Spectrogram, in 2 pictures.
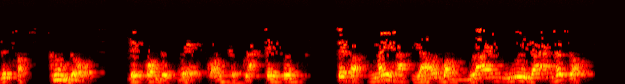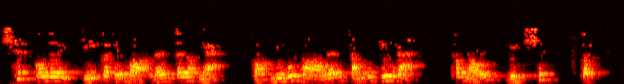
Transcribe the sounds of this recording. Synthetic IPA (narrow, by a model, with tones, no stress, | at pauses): ɗɨ˦˥k̚fə˨˩t̚ | kɨ˨˦wɗo̰˧˨ | ɗe˧˩kɔ˧nɗɨ˨˩ək̚ve˨˩kwɔ˧˩˦kɨ˨˩k̚la̰ː˨˩k̚t̪ə˧jfɨ˧əŋ | t̪e˨˦t̪ə˨˩p̚mə˨˦jɦaː˨˩k̚ɣa̰ː˧˦wɓə˨˩ŋ͡mlaː˧jŋiɨ˧əjɗaː˧ŋɦe˦˥t̚zo˨˩j | sɨ˦˥k̚ku˧˩əŋɨ˧əjt͡ɕi˧˩kɔ˨˦t̪ʰe˧˩ɓɔ˨˩le˧nt̪əː˨˦jma˦˥t̚ŋaː˨˩ | kɔ˨˩nɲɨ˧˥mu˨˦ənɓɔ˨˩le˧nt̪ə̰˧˨mt̪ʰi˧ənɗaː˨˩ | xə˧wŋ͡mno˧˥jvi˨˩sɨ˦˥k̚ | kə˧˦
